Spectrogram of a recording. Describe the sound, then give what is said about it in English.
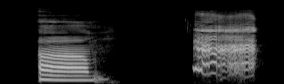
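A person imitates an eagle cry with two strained vocal screeches: a tonal, wavering wail, a pause, then a harsher, raspier shriek, both loud and brief. “How does an eagle sound?”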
